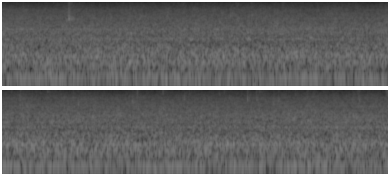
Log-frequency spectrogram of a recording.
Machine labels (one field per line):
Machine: pump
